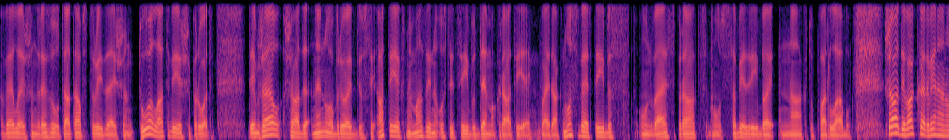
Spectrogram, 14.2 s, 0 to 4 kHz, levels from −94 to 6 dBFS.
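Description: At 8.1 s, 10.66 s and 11.68 s there are brief instances of sound dropped by the voice detector, each about 20 ms long. The sender's detector likely mistook a quiet stretch of active sound for background and stopped sending, so the receiver filled the gap with synthetic noise. Each one is a tiny hole where the sound gives way to flat hiss. On a waveform it shows as a sudden narrow patch of low, even amplitude. On a spectrogram it appears as a thin vertical stripe of uniform, texture-free energy that breaks the surrounding detail.

From 9.34 to 9.42 s, comfort noise stands in for the background for about 80 ms. The real ambience, sitting about 28 dB below the loudest sound, is likely swapped for generated noise after discontinuous transmission paused the stream. The replacement is about 3 dB off the original level and smoother. On a spectrogram the fine grain of the background turns into a featureless wash. 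The waveform shows an evenly filled block. Across the whole clip nothing appears above 4 kHz, which fits a G.711 mu-law call codec.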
